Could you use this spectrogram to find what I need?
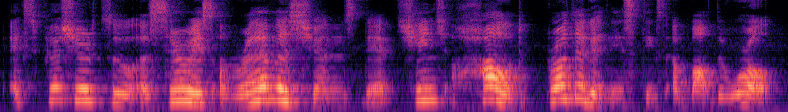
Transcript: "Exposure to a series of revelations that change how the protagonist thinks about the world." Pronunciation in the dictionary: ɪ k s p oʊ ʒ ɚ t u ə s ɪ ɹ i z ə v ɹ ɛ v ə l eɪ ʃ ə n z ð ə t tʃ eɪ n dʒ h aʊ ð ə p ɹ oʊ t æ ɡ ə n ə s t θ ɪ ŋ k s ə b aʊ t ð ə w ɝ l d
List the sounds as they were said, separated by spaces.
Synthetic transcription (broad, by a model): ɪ k s p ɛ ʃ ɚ t u ə s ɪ ɹ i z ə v ɹ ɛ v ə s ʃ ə n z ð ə t tʃ eɪ n dʒ h aʊ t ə p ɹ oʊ t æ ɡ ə n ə s t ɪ k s ə b aʊ t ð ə w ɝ l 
